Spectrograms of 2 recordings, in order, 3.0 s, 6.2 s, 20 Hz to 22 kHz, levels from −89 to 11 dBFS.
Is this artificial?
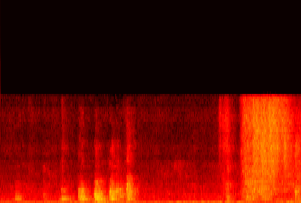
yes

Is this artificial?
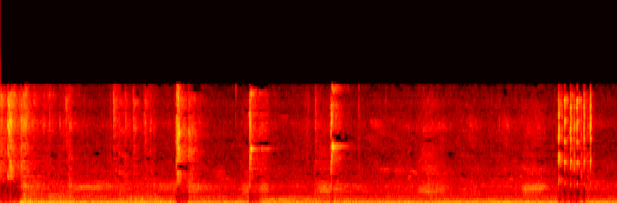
yes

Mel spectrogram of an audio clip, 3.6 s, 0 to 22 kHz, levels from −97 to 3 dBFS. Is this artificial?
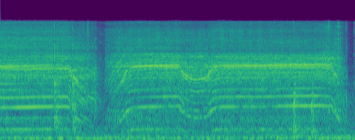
no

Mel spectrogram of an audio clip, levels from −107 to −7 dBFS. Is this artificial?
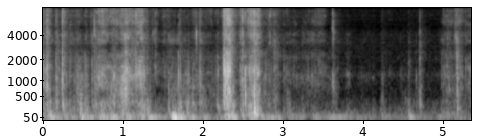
yes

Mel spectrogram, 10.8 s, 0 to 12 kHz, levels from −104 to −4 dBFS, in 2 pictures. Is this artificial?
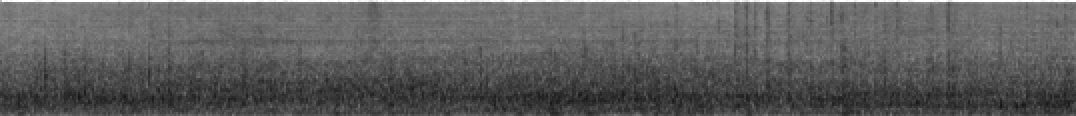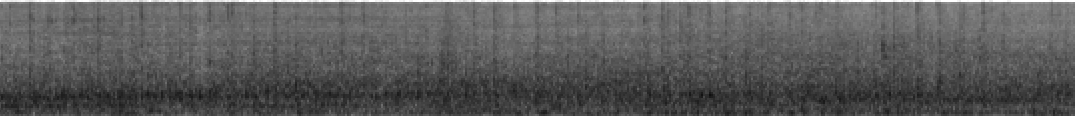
no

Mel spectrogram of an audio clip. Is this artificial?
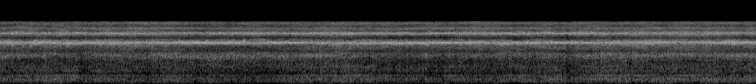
yes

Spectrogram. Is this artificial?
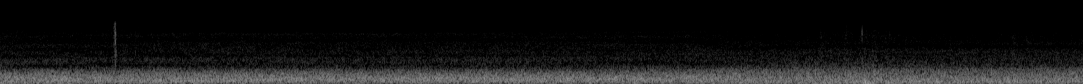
no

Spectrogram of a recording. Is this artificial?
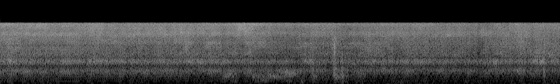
yes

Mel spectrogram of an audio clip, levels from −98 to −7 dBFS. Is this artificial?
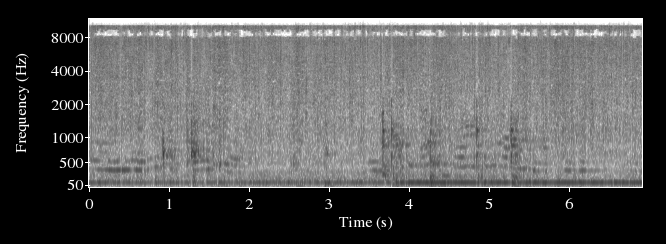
no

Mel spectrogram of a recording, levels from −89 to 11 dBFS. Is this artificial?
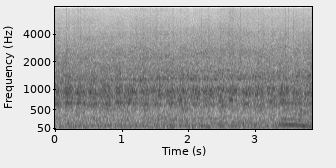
yes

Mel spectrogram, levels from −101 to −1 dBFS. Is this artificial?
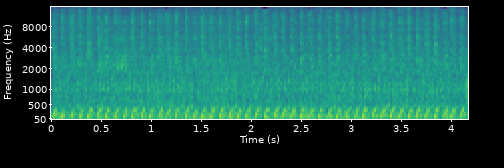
no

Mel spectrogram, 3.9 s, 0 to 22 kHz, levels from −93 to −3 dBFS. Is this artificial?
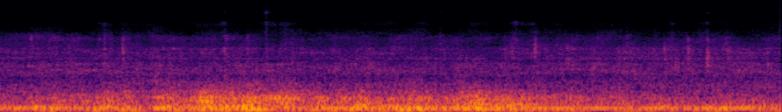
yes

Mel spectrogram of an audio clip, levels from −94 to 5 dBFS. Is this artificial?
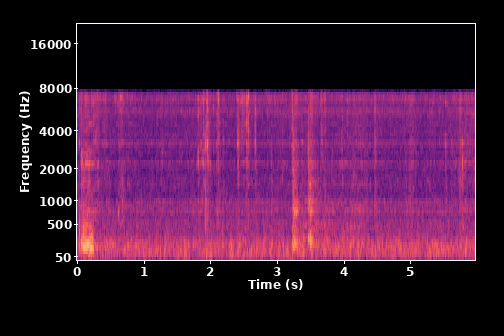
yes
